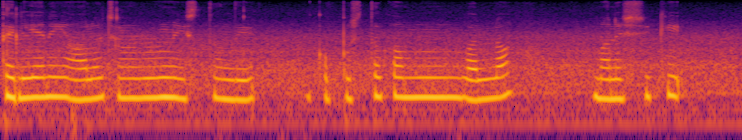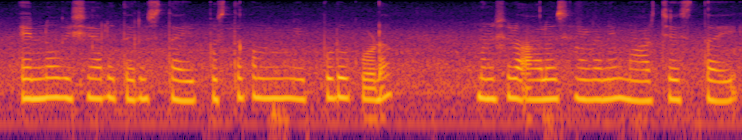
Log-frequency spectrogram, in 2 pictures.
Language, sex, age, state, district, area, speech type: Telugu, female, 18-30, Telangana, Adilabad, urban, spontaneous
